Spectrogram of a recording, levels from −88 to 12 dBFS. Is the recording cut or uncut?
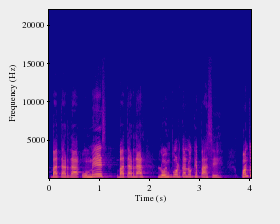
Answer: uncut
